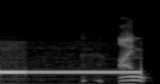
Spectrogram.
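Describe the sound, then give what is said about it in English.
A steady, loud telephone dial tone holds a single pitch for nearly two seconds while calling a phone number, with brief voices briefly overlapping near the end before it cuts off abruptly. “I've called this number that he sent to me.”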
